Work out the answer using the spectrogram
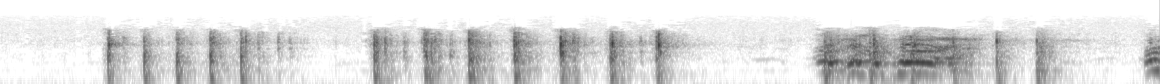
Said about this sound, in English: It will be your duty to get him to quiet down. Keep him from pounding on this door.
